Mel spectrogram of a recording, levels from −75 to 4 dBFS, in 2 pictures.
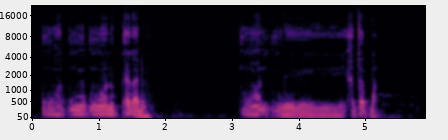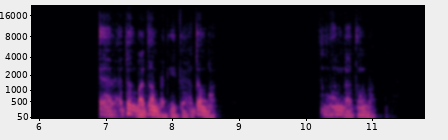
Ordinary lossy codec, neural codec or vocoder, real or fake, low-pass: none; codec, 44.1 kHz, 3.4 kbps, Pupu-Codec; fake; none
